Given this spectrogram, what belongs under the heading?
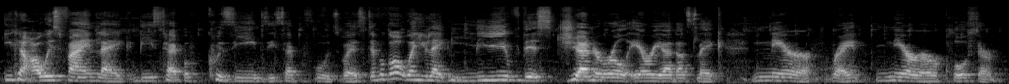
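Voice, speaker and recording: A woman's voice: low-pitched, measured pace, few pauses, a bit bright. A young woman hosting a casual livestream, chatting in a bubbly, slangy way with lots of "like" and "um" as she reads viewer comments. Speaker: livestream host promoting clinic deals.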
